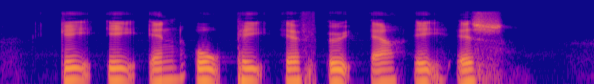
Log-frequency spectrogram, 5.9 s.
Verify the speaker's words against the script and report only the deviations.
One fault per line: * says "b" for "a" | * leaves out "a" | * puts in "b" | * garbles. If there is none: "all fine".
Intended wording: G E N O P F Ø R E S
all fine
